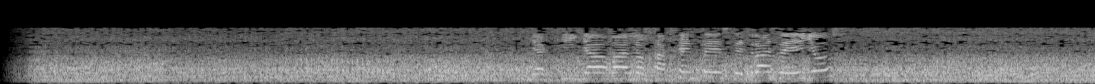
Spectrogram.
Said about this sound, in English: yelling with giant Venezuelan flags surging across the border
